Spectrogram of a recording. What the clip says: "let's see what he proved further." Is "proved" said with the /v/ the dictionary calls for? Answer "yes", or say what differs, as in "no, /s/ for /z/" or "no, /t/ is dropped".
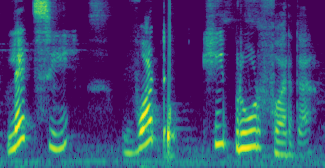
no, /v/ is dropped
